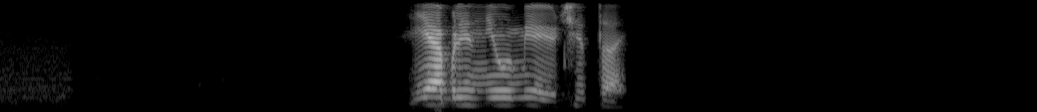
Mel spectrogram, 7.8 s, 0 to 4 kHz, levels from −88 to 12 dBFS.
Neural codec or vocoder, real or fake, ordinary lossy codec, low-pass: none; real; none; 3.6 kHz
